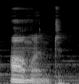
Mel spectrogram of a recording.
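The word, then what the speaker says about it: almond: आपने एल को साइलेंट रखना है और इसको पढ़ना है आमंड। काजू को इंग्लिश में कैश नट कहते हैं।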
